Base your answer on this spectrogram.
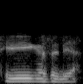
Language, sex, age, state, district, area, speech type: Assamese, male, 18-30, Assam, Charaideo, rural, conversation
